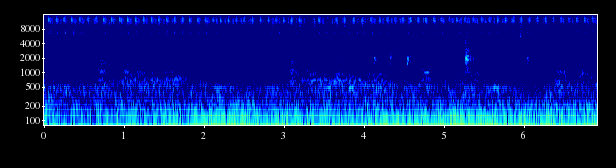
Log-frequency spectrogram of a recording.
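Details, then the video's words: Cicadas singing on a summer morning, their high, rapidly pulsed buzz filling the air continuously, with a few brief chirps from other birds and a low rumble underneath. "Morning summer cicadas sounds"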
